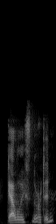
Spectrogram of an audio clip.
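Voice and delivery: ordinary delivery, nothing marked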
